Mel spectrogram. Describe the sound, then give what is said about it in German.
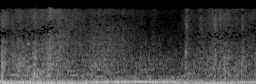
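A motorboat engine drones low and steady throughout off the coast of Hurghada, with a wash of wind and water noise over it and one brief burst that could be a splash as girls with swim fins, snorkels and masks drop one after another from the boat into the sea. “Vom Motorboot springen Lisa und ihre Freundinnen ins Meer”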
